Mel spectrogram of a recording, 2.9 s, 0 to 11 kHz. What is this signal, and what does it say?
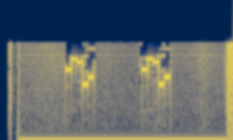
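Five-tone selective call (ZVEI), heard as quick runs of five tones, tones of about 70 ms. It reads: 88046 88046
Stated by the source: ZVEI five-tone selective call received on an SDR.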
